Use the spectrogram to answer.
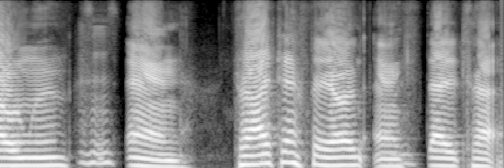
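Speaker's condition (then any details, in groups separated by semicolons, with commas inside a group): Cerebral palsy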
